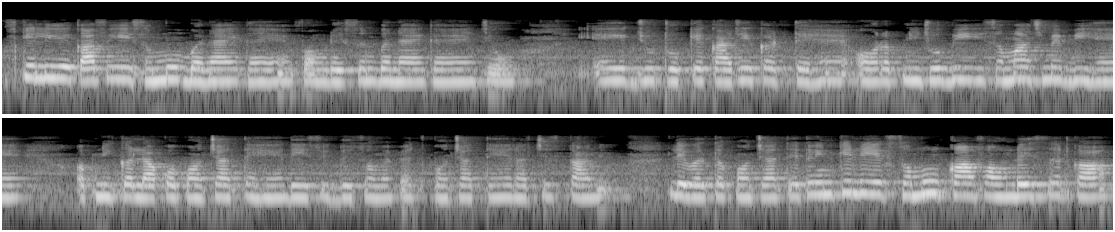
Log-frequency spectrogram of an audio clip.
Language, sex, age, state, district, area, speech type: Hindi, female, 45-60, Rajasthan, Jodhpur, urban, spontaneous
